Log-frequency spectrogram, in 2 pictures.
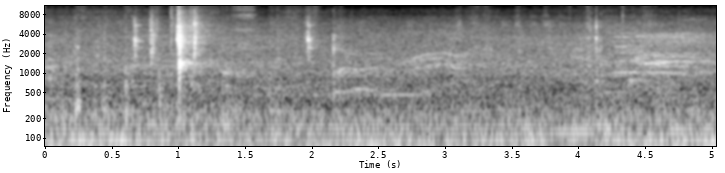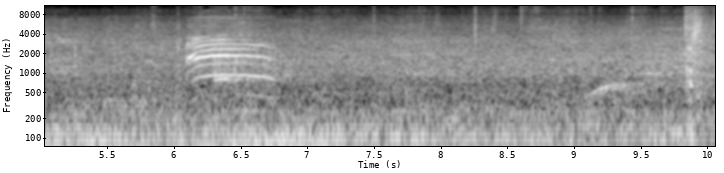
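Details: A young cat, full of energy, suddenly runs and plays with a moth; a clear harmonic meow near six seconds and a few fainter short mews, over steady low rumbling background noise.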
